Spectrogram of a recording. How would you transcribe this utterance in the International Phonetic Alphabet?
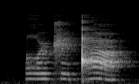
ʁ ʉ˧ ʈ͡ʂ e˧ ɡ͡ǃ a˥˩

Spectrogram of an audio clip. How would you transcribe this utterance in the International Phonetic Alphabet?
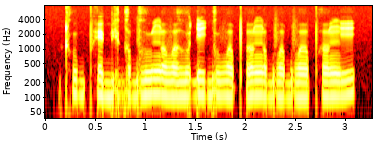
ʈʰ u b pʰ e bʲ ɤ ɡ ɤ b ɣ u ŋ ɤ β ɤ ɣ u ɗ i ɡ u β ɤ pʼ ɤ ŋ ɤ b β ɤ b β ɤ pʰ ɤ ŋ i

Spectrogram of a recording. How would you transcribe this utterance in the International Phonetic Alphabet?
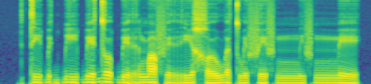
t i ɓ ɪ ɡ ɓ i ɓ ɪ d o ɓ ɪ r m ɑ f ɪ r i χ o w ʌ t w ɪ f e f mː i f mː e

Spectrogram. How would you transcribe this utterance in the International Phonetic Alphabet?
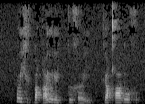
k͡p ɵ˥˧ j xʲ ʊ˧ k͡p ʊː˧˩ q j ʊ˥ ɾʲ o˩˧ ɾʲ əː˩˧ j kː ɯ˧ x əː˩˧ j | kʲ ʊː˧˩ qʰ oː˧ ɗ ʊː˥˧ x

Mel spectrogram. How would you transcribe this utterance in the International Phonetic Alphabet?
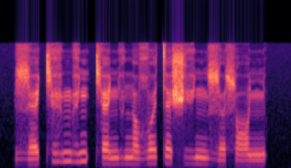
ɮ ɛ˩˧ cʰ ɛ̤˥ m ɛ̤˥ ɲ cʰ ɛ˧ ɲ ə̤˥˧ n ʌ˧˩ ʁʷ e˥ t ɛ˥˧ ʃ e̤˥˧ ɲ ɮ ə˩˧ ɬ ɒ˧ ɲ

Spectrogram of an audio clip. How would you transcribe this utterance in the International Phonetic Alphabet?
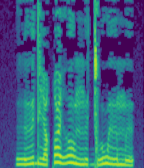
ɦ ɨː˨˦ d iː˨ qʷ i˦˨ ɦ o˦˨ u̯ ŋ ɨ˨ ɡ͡ǀ u˨˦ w ɨː˨ m ɨ˨

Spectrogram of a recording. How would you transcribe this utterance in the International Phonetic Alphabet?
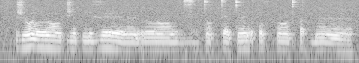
ʒ ɔ̃ lː ɔ̃ː k ʒ ɛ̃ t n y ɣ øː l ə̃ː r lː ɔ̃ː β ɛ̤ z ə̤ t ɔ̃ ʔ t ɛ tʷ ɛ̃ r f ɔ xʷ k ɔ̃ː t qʷ ə t b ə̃ː

